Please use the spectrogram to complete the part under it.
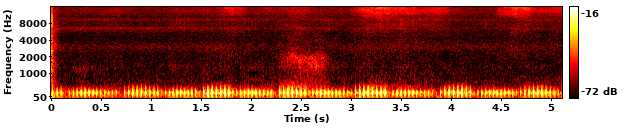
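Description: A cat purrs close up, in a rhythm of breathing in and out.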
